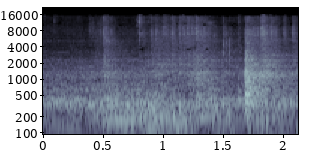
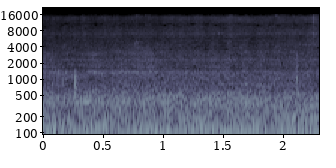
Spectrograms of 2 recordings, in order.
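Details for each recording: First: Valley Pioneer GF480 trommel dirt screener on a VFD set to 308 RPM: steady low drum rumble with one sharp clunk; owner first suspects a protruding bolt head; later found to be weld beads hitting the drive wheel. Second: Valley Pioneer GF480 trommel dirt screener run slowly after the weld beads that clunked against the wheel were ground down: slow even low rumble with no knocks or clunks; now quiet and smooth.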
